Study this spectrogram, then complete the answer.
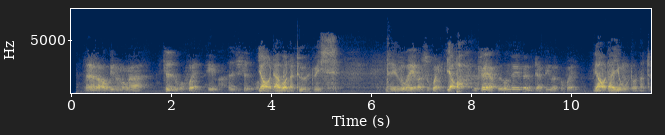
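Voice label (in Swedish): Osby Skåne, dialekter; Folkminnen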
